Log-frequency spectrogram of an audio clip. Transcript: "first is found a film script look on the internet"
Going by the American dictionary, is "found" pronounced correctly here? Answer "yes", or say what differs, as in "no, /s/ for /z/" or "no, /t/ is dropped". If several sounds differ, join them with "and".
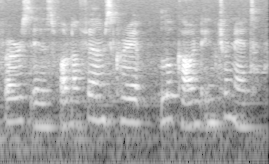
no, /d/ is dropped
